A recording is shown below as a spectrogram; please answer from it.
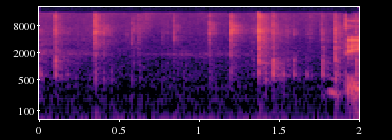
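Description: Typing on a computer keyboard: a rapid, uneven run of key clicks.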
